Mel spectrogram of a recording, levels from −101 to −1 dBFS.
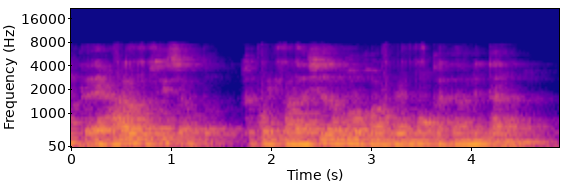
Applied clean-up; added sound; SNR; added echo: neural separator model SepFormer DNS4.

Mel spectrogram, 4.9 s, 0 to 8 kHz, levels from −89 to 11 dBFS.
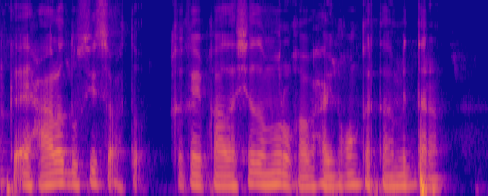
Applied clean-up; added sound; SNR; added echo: none; none; none; none.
